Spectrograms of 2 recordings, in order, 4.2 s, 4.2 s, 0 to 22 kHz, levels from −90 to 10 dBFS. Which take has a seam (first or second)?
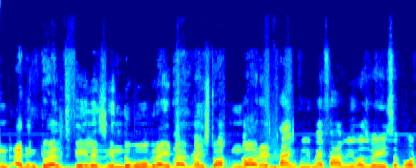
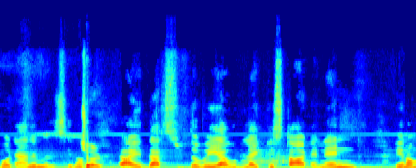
first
